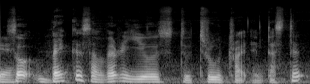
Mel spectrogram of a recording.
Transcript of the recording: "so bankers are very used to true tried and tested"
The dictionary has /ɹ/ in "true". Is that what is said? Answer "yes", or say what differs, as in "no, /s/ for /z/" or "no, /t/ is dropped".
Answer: yes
